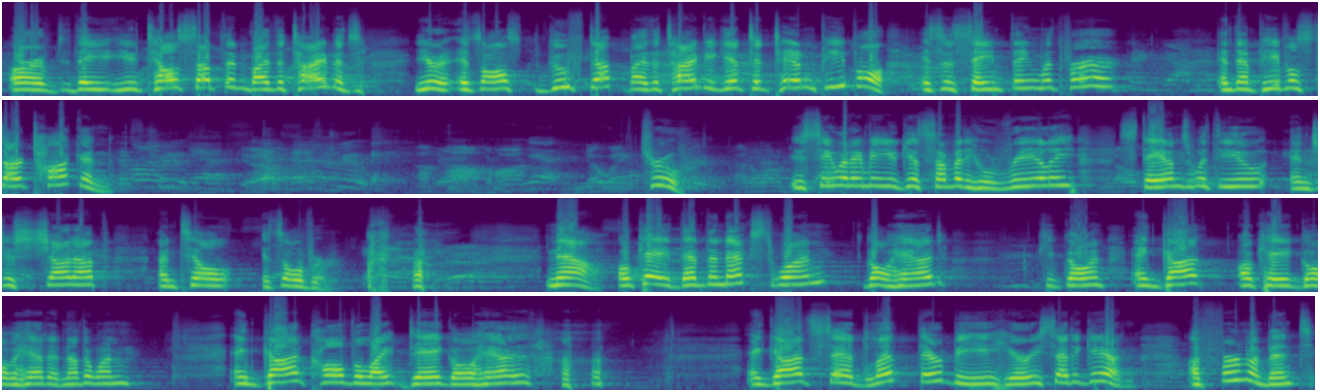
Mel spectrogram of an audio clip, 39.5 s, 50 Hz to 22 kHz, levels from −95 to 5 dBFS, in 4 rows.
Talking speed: 140 wpm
